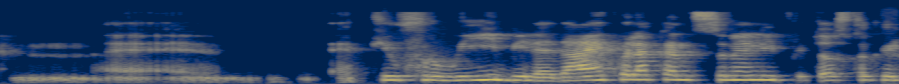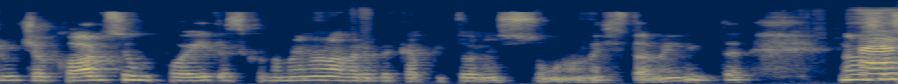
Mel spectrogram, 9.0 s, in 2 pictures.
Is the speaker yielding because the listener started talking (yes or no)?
yes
